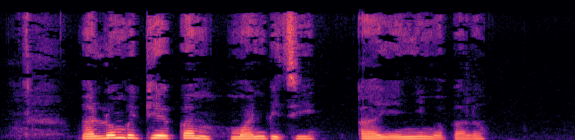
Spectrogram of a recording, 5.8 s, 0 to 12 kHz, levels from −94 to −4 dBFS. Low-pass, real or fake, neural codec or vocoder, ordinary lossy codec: 10.8 kHz; real; none; AAC, 32 kbps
